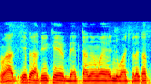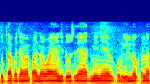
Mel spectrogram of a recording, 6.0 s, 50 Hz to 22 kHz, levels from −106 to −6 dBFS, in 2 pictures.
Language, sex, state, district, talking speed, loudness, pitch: Hindi, male, Haryana, Charkhi Dadri, 220 wpm, -14 LUFS, 105 Hz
